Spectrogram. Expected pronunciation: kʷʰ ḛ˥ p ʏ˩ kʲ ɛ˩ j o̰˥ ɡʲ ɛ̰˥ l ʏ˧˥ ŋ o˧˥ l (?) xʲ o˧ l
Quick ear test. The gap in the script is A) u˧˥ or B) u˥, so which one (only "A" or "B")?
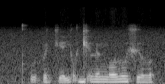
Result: B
